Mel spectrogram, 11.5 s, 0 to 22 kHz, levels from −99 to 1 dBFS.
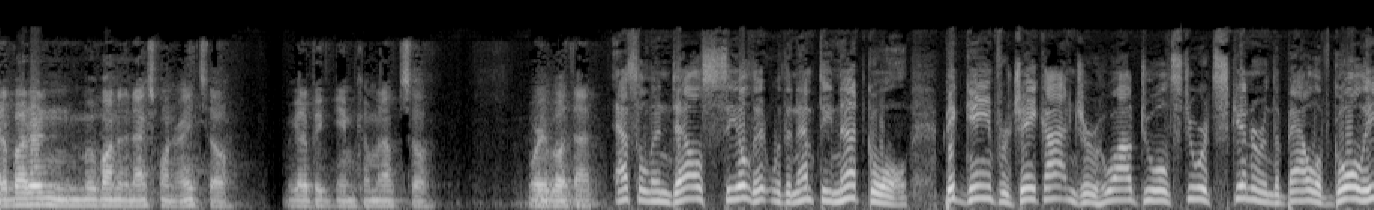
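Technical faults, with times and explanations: No technical faults can be heard in this clip.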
